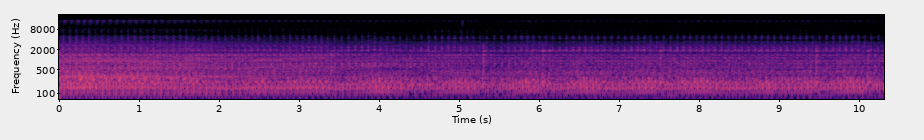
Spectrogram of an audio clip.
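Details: Tecumseh lawn mower engine running: dull repeating knock about three a second over its drone; connecting rod knock.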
